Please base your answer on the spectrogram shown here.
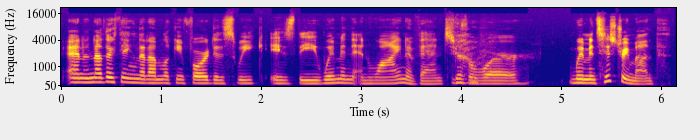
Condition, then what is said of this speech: No condition.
